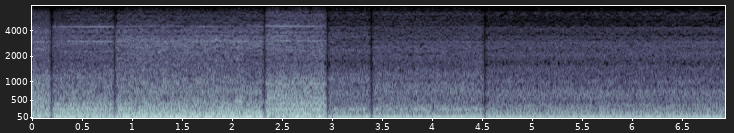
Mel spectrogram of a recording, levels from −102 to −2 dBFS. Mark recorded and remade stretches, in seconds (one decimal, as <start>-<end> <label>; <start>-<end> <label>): 0.0-6.9 recorded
